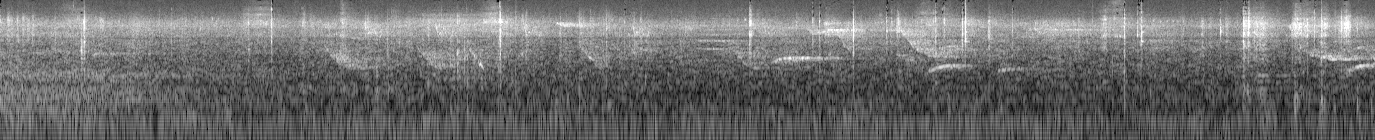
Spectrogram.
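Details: A frightened young wild monkey named Jody, living around Angkor Wat in Cambodia, keeps crying for its mother Jane after being kidnapped for the first time. Thin rising and falling squeals come in bursts over a background of people and engine noise.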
